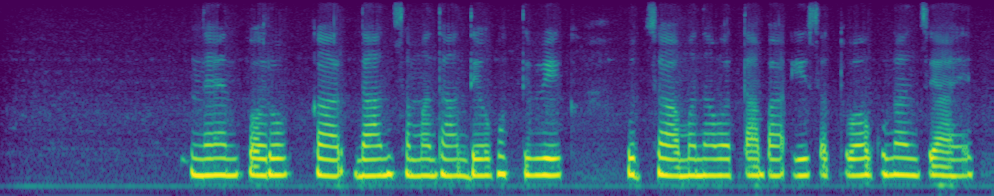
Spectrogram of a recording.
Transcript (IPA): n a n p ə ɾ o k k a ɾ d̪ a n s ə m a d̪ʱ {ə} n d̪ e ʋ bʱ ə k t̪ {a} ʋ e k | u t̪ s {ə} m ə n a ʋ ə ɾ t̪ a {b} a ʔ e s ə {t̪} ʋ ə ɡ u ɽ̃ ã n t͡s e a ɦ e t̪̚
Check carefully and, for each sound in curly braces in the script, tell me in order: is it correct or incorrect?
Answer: incorrect: a, incorrect: i, incorrect: a, correct, correct

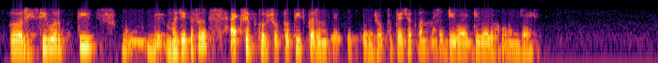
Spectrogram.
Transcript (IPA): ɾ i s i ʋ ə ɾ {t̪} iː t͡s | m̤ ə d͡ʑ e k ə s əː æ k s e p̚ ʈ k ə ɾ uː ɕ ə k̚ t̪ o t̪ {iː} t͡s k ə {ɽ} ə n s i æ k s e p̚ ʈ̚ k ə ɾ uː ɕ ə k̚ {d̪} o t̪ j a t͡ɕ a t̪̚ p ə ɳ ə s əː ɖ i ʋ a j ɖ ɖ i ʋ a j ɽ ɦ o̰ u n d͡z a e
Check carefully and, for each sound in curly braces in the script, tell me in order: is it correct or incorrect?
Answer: correct, correct, incorrect: ɾ, incorrect: t̪

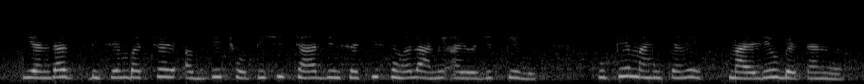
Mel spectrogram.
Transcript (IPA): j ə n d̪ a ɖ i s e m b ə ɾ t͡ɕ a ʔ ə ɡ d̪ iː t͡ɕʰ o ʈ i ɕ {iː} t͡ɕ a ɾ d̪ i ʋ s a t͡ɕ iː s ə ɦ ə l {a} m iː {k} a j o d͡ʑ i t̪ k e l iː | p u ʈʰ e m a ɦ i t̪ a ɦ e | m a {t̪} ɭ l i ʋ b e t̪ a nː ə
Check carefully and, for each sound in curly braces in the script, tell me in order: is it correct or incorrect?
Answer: correct, correct, incorrect: ʔ, incorrect: none

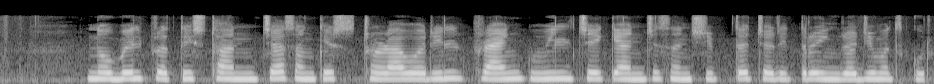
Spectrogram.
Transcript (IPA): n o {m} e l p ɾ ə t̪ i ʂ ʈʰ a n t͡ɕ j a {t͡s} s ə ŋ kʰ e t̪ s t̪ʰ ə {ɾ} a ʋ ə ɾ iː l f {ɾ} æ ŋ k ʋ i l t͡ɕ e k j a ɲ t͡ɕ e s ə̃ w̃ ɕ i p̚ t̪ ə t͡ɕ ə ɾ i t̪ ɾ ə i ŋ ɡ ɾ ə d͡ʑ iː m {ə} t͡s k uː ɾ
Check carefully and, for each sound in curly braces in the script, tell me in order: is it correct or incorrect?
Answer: incorrect: b, incorrect: none, incorrect: ɭ, correct, correct

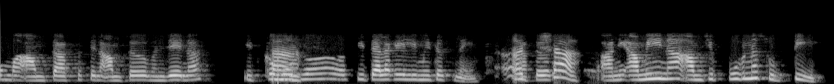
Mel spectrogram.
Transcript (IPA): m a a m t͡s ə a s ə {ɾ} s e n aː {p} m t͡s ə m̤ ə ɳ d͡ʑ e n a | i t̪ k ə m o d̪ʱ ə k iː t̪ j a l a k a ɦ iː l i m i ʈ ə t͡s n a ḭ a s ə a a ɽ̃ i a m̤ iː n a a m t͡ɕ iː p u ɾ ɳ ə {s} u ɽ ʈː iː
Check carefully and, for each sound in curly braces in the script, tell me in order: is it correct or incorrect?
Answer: incorrect: none, incorrect: none, correct

